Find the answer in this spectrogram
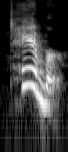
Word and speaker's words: timbre: little bit different and it is something called Tambor now you may be saying miss Jenny that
